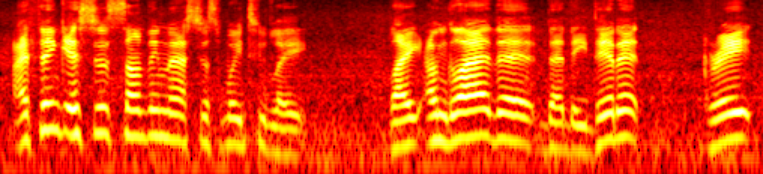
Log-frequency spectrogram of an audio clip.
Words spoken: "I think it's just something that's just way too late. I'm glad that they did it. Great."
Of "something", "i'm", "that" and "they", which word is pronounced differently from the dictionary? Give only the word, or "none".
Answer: none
